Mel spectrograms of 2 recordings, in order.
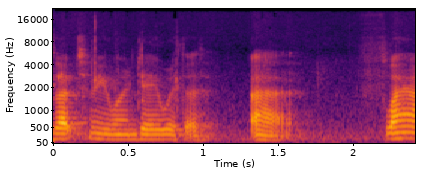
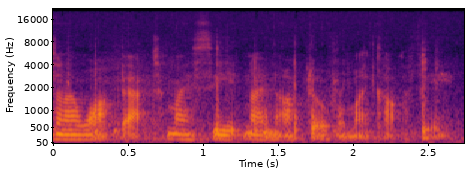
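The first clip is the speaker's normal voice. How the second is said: normal talking voice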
